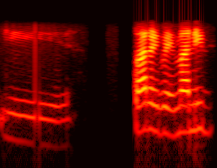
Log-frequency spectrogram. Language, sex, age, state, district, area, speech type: Bodo, female, 60+, Assam, Kokrajhar, urban, conversation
